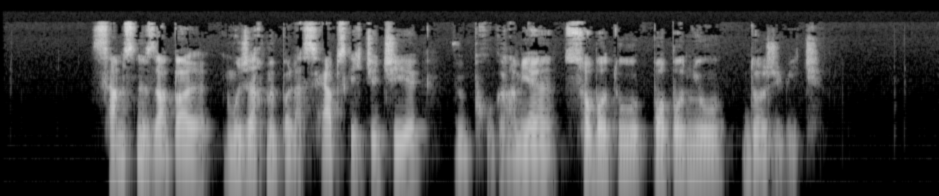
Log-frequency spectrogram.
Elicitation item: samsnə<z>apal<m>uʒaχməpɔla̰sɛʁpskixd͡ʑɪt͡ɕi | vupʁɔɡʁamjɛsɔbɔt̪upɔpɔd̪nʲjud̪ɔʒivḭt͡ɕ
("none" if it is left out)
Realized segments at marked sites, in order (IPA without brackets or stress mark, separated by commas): z, m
